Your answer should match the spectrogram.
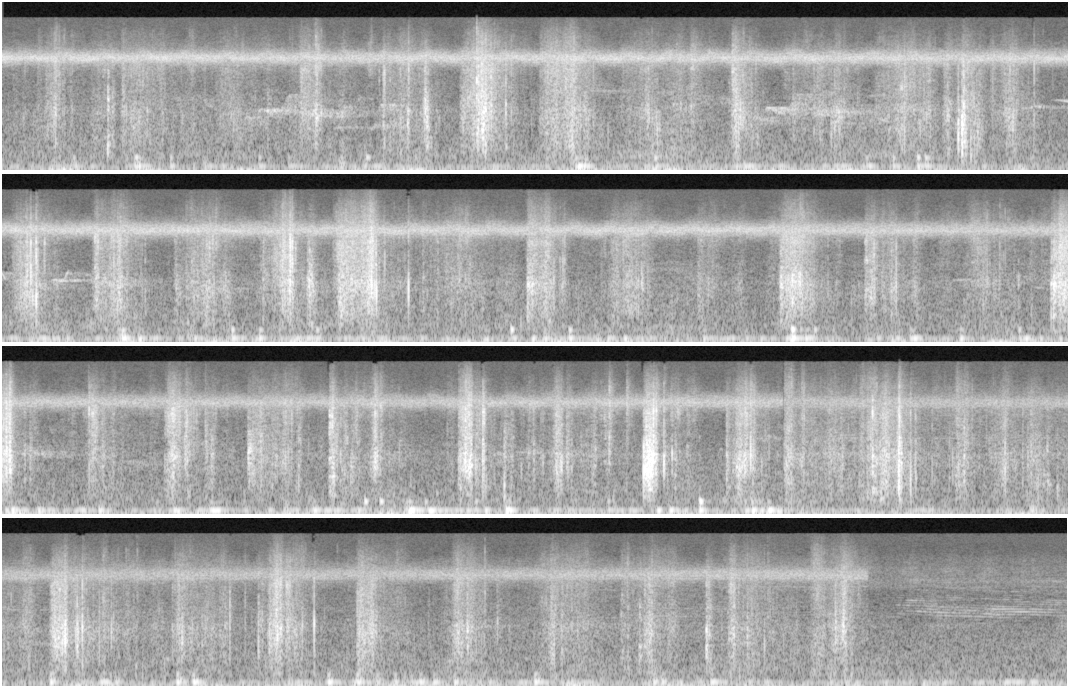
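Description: Footsteps crunching and crackling through dry fallen leaves on a forest trail, in an uneven walking rhythm, over a steady high-pitched insect drone.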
